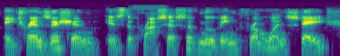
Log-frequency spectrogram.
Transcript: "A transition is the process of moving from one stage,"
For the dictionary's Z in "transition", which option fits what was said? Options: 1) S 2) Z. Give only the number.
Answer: 2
